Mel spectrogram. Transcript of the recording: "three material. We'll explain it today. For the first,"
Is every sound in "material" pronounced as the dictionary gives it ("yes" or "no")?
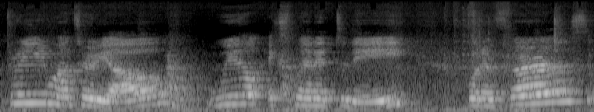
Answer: yes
